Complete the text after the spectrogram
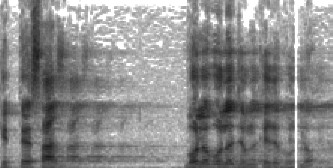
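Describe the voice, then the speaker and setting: An Indian man preaches to a big crowd in a fairly high voice that swells and drops, and he keeps pressing the listeners to answer him. The sound rings with long reverb from the hall. Devotional music plays clearly underneath. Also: moderate pace, a bit bright. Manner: rises and falls, urges the crowd to answer back. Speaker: preacher telling a Shiva scripture story. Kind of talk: devotional sermon to a large crowd. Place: large venue with a crowd and speakers.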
